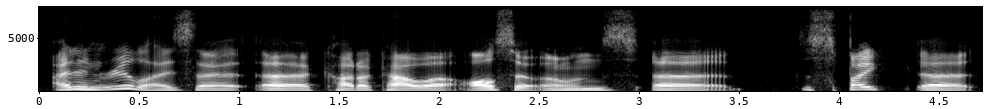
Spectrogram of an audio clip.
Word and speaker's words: Kadokawa: are a couple things that are also under kakawa or uh kadokawa sorry I'm mispronouncing that that I didn't actually realize were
